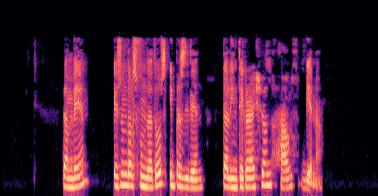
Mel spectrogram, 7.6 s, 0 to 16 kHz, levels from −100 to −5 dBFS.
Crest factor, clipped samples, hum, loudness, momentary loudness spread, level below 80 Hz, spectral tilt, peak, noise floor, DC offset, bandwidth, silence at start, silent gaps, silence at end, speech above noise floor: 16 dB; under 0.1%; none; -15 LUFS; 11 LU; -56 dBFS; -4.5 dB/octave; -2 dBFS; -86 dBFS; under 0.1%; 8 kHz; 1.25 s; none; 1.15 s; 71 dB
